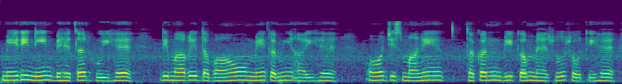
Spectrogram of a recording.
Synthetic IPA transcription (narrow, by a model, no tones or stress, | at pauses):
meːɾiniːnbɛɦt̪əɾɦʊiɦɛː | d̪ɪmaːɣed̪ɐbaːõmẽkɐmiaːiɦɛː | ɔːɾd͡ʒɪsmaːne | d̪ʰʱɐkənbʱikɐmːɛɦsuːsɦoːt̪iɦɛː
